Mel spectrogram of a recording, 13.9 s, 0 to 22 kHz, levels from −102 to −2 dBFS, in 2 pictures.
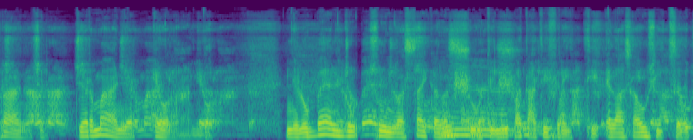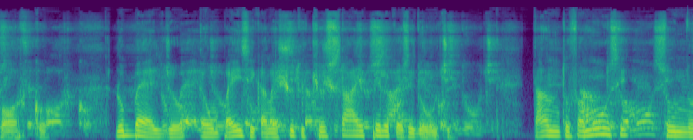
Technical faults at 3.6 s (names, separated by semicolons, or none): echo with no canceller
